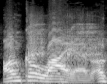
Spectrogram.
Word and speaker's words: Ankalaev: This is the easiest way to learn how to say his last name. Okay. Uncle Lyov. – Okay, Magomed Uncle Lyov. – But then you take the U and put an A.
